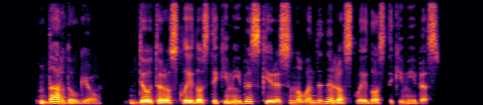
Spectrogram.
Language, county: Lithuanian, Kaunas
